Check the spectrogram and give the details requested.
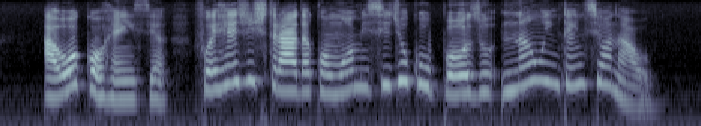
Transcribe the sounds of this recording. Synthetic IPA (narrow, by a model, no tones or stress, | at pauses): ɐokoɦẽsiɐ | fojɦeʒiʃt̪ɾad̪ɐkõmʊ̃omisid͡ʒiʊkuwpozʊnɐ̃w̃ĩnt̪ẽsiona̰w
